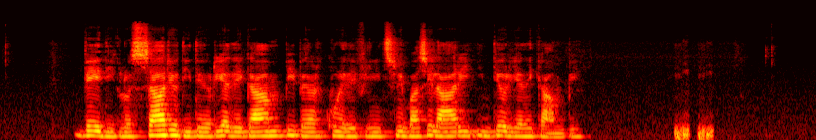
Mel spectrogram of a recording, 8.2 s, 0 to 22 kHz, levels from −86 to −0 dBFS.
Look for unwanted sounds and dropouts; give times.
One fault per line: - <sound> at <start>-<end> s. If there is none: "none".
- laugh at 6.7-7.2 s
